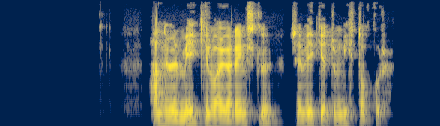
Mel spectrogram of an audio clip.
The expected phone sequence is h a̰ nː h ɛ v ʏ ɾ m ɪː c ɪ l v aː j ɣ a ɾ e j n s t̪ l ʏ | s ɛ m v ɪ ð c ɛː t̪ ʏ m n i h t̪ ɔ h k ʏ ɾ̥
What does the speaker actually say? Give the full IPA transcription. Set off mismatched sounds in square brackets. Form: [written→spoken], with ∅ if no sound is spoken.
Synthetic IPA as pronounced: h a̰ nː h ɛ v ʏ ɾ m ɪː c ɪ l v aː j ɣ a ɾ e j n s t̪ l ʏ | s ɛ m v ɪ ð c ɛː t̪ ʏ m n i h t̪ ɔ h k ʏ ɾ̥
